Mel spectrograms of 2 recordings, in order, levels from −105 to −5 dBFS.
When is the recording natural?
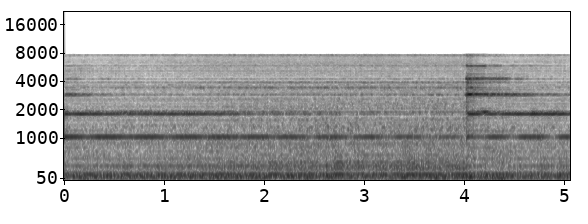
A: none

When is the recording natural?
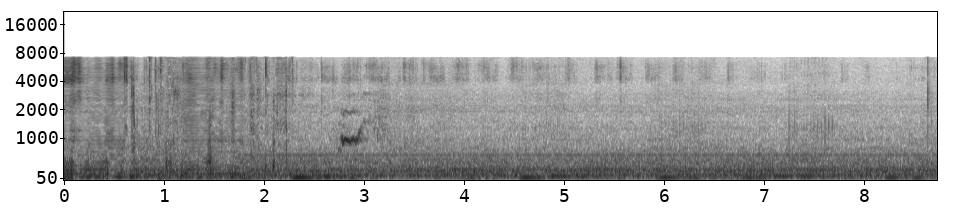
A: 0.6-1.2; 1.8-8.7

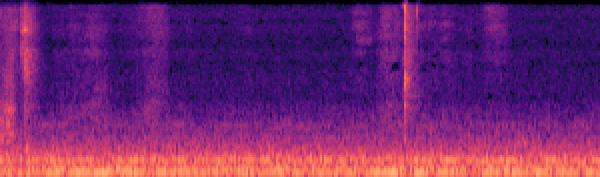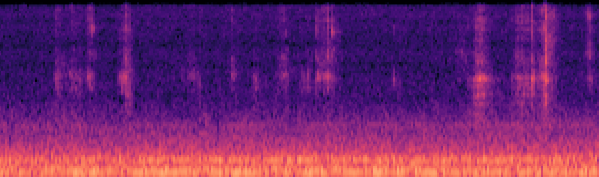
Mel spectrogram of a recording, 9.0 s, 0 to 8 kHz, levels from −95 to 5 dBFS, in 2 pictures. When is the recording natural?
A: 0.0-9.0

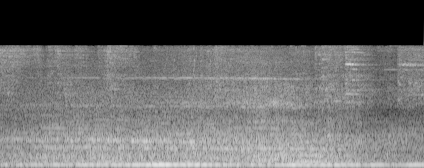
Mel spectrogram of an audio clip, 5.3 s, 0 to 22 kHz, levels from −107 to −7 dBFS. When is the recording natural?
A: 0.0-5.3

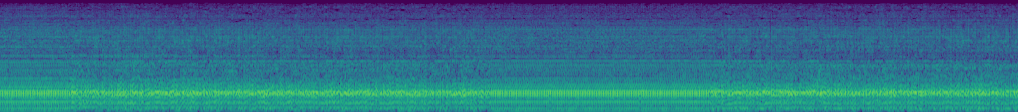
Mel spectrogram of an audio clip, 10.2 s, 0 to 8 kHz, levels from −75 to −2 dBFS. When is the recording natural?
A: 0.0-0.7; 4.9-7.1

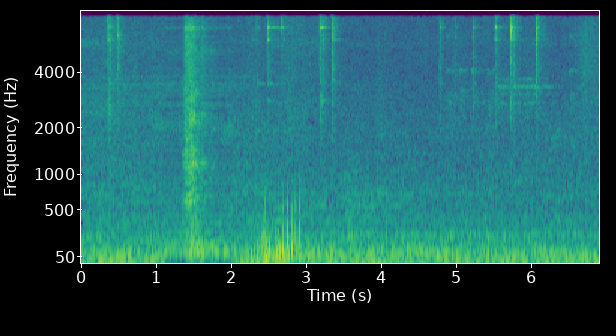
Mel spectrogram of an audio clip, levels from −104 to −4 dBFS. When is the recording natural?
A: 0.0-1.1; 2.0-6.9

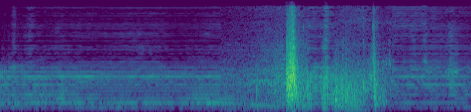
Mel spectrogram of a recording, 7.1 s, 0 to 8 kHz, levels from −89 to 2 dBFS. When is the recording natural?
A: 3.3-4.6; 5.0-5.9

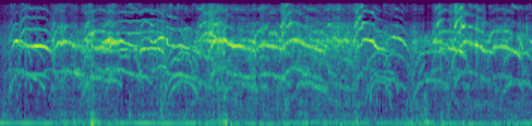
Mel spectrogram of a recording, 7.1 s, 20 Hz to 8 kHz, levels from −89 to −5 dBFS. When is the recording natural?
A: 0.0-0.7; 1.6-2.6; 4.8-5.5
